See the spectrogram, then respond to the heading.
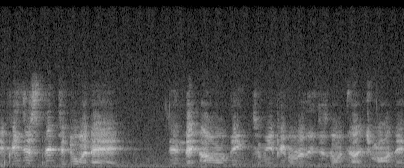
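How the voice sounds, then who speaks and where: A man with an American accent talks amid noticeable background noise, with audible echo from the room. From East Texas, Hunt County. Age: 20s. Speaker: podcast listener and college student. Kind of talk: casual chat.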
